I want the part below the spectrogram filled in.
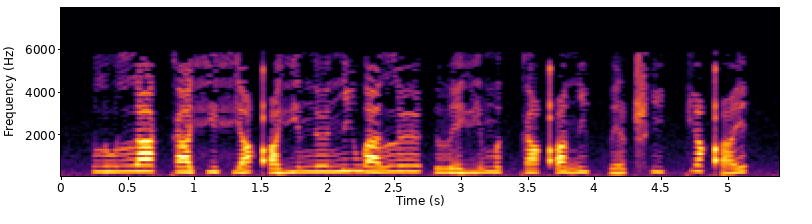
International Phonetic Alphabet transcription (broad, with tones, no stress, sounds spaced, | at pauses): l u˧ lː a˦ kː a˧ fʲ ə˧ fʲ a˨˦ qʼ ə˨ vʲ ə˧ n ø˦ n i˦ w a˧ lː ø˦ | v e˨ vʲ ə˨˦ m ə˧ kː a˧ qʼ ə˦˨ n i˦ pː e˨˦ ʈ͡ʂʰ i˧ kː i˦ qʼ e˨˦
